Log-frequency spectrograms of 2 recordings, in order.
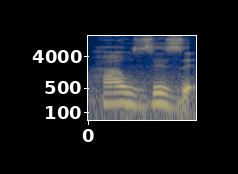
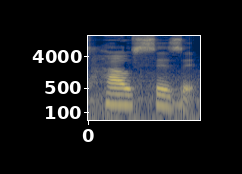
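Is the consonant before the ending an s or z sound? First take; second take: z sound; s sound. First: The consonant before the ending is a z sound. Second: The consonant before the ending is an s sound. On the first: The speaker calls it right. "we pronounce the word as houses" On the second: The speaker calls it wrong. "not houses"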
